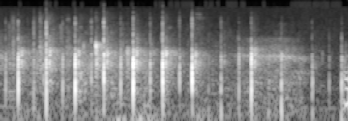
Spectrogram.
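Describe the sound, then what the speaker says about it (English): Sparse, scattered clapping from a small audience at a professional society's zonal branch event welcoming a speaker, a dozen or so distinct sharp claps in uneven rhythm, quiet and somewhat distant. "Can we have a round of applause as we welcome them on stage"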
